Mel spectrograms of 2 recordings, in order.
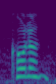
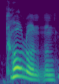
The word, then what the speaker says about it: Kålund: Hvordan udtaler man dit efternavn? Halund? Kålund. Kålund. – Ja. Det var med et H. Mm. Det var med et K. Ja, K. Kålund. Ja.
